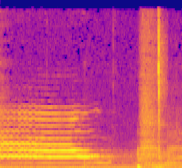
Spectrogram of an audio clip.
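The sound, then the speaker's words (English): A cat lets out a single long, drawn-out, loud meow, followed by some brief rustling and shuffling noises. “I am so sorry to everybody listening, because we cannot edit out the cat at this point.”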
